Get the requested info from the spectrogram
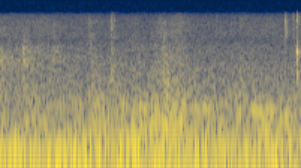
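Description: Quiet room tone with two faint, short clicks, about a second in and just before the end, from a computer mouse.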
